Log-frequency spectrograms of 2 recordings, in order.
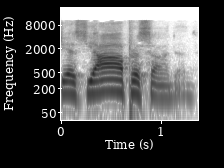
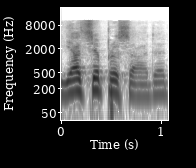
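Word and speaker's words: yasya prasāda: whatsoever in spiritual life it should be pronounced yes ya prasada if you say yasiya prasada that means by his mercy nagati katopi no hope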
